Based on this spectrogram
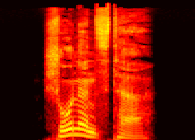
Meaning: inflection of schonend: 1. strong/mixed nominative masculine singular superlative degree 2. strong genitive/dative feminine singular superlative degree 3. strong genitive plural superlative degree
- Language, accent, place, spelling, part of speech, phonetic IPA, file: German, Germany, Berlin, schonendster, adjective, [ˈʃoːnənt͡stɐ], De-schonendster.ogg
